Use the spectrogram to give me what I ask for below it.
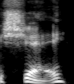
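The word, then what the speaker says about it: Skjei: of his studies but it's s-k-j-e-i and so i always loved to ask people to pronounce that last name when they'd see it because i screwed it up for the longest time so it's actually shea for for those that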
